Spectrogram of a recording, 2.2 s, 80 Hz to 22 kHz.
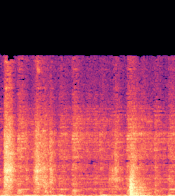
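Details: Technics SL-1210 MK2 turntable during refurbishment, anti-skate dial turned anti-clockwise: dry, rough, gritty scraping rasp on each turn, likely dirt or dried grease inside the mechanism; dust found inside afterwards.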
